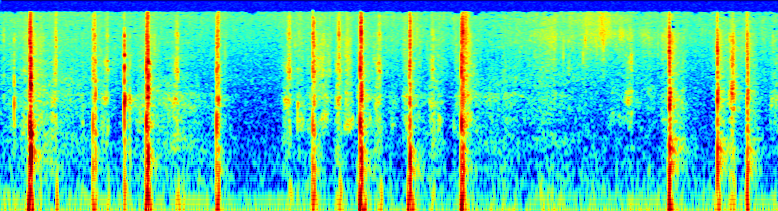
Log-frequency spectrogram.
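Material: Cardboard.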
